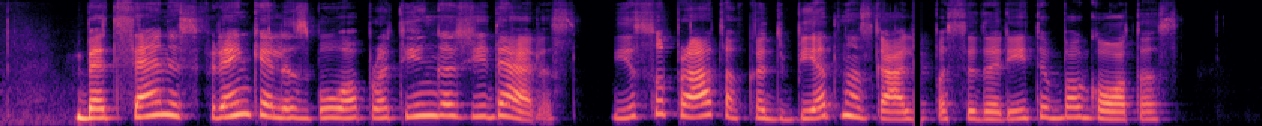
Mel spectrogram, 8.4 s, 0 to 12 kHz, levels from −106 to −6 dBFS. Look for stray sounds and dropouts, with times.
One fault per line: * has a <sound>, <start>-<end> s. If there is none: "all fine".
* has a dropout, 6.1-6.1 s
